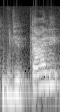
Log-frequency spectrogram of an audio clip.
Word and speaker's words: детали: Детали are details. Детали. Е will be pronounced as E, D, because it's not stressed.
